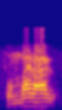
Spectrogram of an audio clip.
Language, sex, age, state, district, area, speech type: Bengali, male, 18-30, West Bengal, Howrah, urban, conversation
